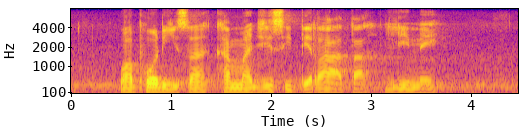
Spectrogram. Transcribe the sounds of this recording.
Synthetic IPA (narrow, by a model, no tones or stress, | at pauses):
wapʰodisakʰamad͡ʒisitʼiratʼalɪːnɛ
